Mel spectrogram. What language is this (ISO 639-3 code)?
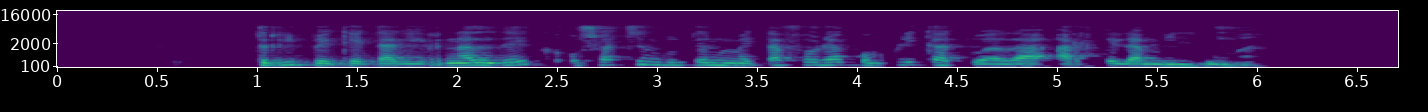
eus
